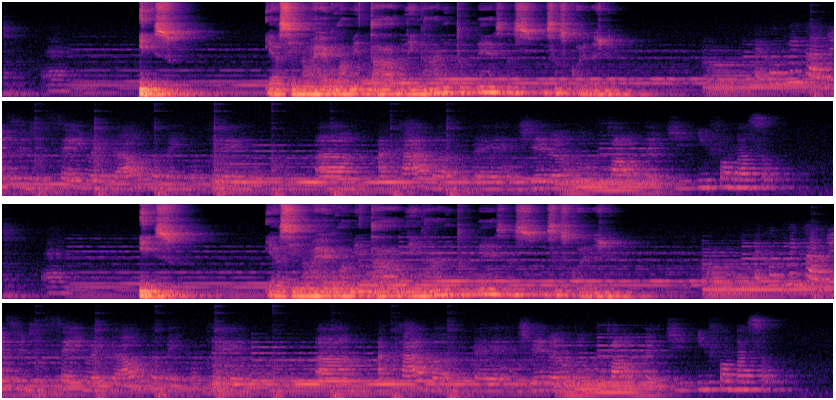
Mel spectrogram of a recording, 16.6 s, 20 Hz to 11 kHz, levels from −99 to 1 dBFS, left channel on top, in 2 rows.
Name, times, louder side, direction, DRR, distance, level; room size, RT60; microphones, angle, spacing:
sound 1, 0.6-14.9, right 2 dB, 75° right, 0.4 m, -44 dB
voice 1, 1.4-1.7 2.6-6.1, left 2 dB, 35° left, 0 dB, 0.5 m, -29 dB
sound 2, 7.3-13.7, equal, 70° left, 1.1 m, -54 dB
voice 2, 7.5-10.8 11.4-16.0, right 1 dB, 25° right, -2 dB, 0.6 m, -44 dB
4.0 x 2.5 x 3.1 m, 0.93 s
head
